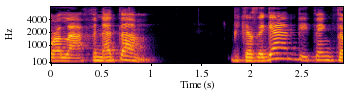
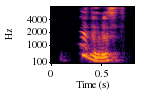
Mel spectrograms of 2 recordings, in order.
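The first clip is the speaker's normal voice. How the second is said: mock confrontation at lowered volume; crazy aggressive; 5 dB quieter than usual. Narcissist coming at you over a laugh, mock aggressive. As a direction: imitate an aggressive challenge, softer, with a pitch jump. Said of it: "just coming at you crazy aggressive".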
